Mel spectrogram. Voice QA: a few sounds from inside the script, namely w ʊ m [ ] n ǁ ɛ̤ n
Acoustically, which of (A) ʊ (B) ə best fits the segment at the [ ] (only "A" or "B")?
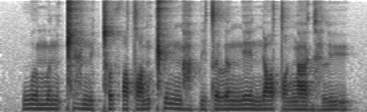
A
